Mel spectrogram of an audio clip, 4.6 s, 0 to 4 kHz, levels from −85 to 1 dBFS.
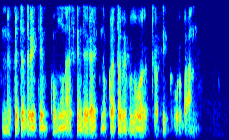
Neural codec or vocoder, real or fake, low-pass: vocoder, 22.05 kHz, 80 mel bands, HiFi-GAN; fake; 3.6 kHz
